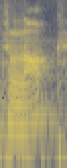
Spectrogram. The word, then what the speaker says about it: knock: Bukan knock, tapi knock. I knock my brother's door. I knock my brother's door. Jadi dibacanya knock, bukan knock. K-nya nggak dibaca, T-nya di silent kan.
